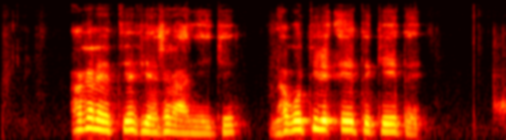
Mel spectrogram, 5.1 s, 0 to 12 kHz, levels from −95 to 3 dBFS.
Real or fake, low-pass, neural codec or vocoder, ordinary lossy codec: fake; 10.8 kHz; vocoder, 24 kHz, 100 mel bands, Vocos; Opus, 24 kbps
